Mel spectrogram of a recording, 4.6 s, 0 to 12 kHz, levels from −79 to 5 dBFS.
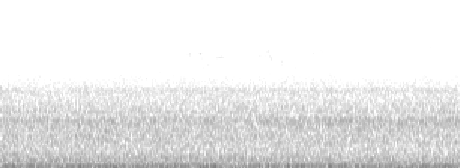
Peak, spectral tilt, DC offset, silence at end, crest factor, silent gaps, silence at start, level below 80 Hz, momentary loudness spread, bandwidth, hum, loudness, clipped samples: -34 dBFS; -7.5 dB/octave; under 0.1%; 0 s; 12 dB; none; 0 s; -48 dBFS; 1 LU; 10 kHz; none; -49 LUFS; under 0.1%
